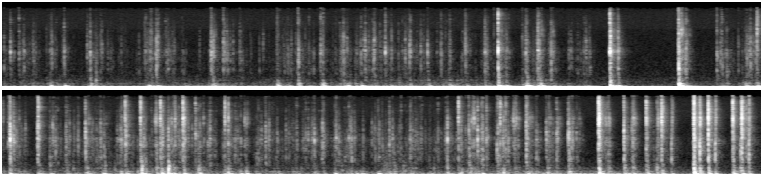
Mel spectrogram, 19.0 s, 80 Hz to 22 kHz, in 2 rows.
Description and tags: Typing External Keyboard 3
Computer, External, H1, Keyboard, Typing, Zoom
